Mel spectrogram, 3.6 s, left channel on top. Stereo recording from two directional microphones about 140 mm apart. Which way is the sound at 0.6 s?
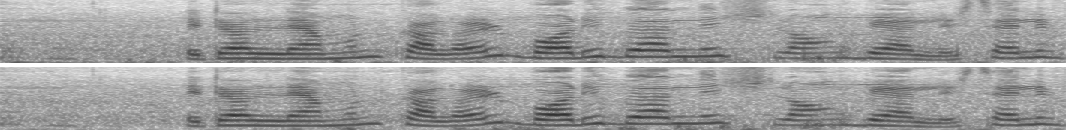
15° left (ahead or behind).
